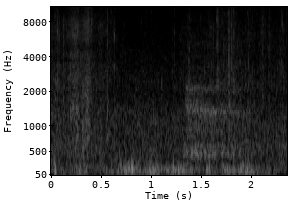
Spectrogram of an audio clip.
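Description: Soft rustling of dry leaves and weeds with light, irregular handling knocks as a dead whitetail buck's head is held and shifted by its antlers.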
